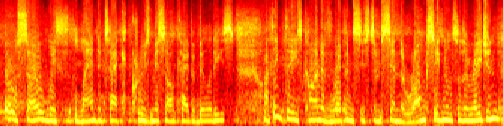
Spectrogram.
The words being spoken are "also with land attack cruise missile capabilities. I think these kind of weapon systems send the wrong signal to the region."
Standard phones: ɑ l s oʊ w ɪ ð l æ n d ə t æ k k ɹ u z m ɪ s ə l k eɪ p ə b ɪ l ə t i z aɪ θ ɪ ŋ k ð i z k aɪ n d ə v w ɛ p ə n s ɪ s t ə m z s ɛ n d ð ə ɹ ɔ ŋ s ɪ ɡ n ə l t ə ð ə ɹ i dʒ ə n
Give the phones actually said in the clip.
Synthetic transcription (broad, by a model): ɑ l s oʊ w ɪ ð l æ n d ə t æ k k ɹ u z m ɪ s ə l k eɪ p ə b ɪ l ə t i z aɪ θ ɪ ŋ k ð i z k aɪ n d ə v w ɛ p ə n s ɪ s t ə m z s ɛ n ð ə ɹ ɔ ŋ s ɪ ɡ n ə l t ə ð ə ɹ i dʒ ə n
